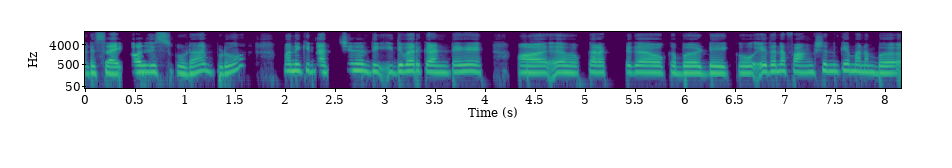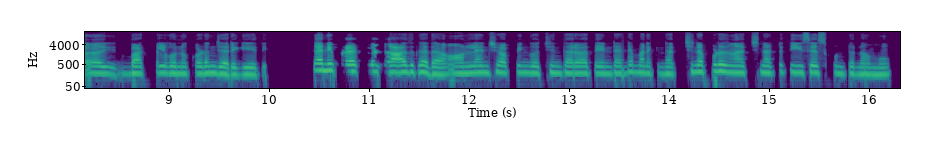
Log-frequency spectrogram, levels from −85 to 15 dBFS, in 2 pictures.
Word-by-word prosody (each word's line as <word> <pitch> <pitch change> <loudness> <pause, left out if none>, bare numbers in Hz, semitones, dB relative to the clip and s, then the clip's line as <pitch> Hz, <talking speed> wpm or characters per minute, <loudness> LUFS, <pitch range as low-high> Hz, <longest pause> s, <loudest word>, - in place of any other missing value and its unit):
అంటే 210 +1 -1
సైకాలజిస్ట్ 225 +4 +4
కూడా 195 +1 0
ఇప్పుడు, 205 -2 -3 0.5
మనకి 255 0 +2
నచ్చినది 250 +1 +1
ఇదివరకంటే 230 -1 +3 0.6
ఆహ్, 215 0 +5 0.2
ఆ - - +2 0.3
కరెక్ట్‌గా 220 0 0 0.2
ఒక 215 - -10
బర్త్‌డేకో 205 0 +1 0.2
ఏదైనా 240 +1 +1
ఫంక్షన్‌కే 240 +3 -1
మనం 225 -1 -1
బా 210 - +2 0.2
ఆహ్ 205 -1 0 0.3
బట్టలు 210 +1 -1
కొనుక్కోవడం 200 +1 -2
జరిగేది. 180 -1 -2 0.5
కానీ 275 0 +7
ఇప్పుడు 245 -1 +3
అట్లా 235 0 -4
కాదు 225 +1 +6
కదా! 195 -4 +1 0.2
ఆన్‌లైన్ 215 +1 -1
షాపింగ్ 215 -1 -3
వచ్చిన 210 +1 -7
తర్వాత 205 -1 -1
ఏంటంటే, 205 +2 -5
మనకి 205 -1 -4
నచ్చినప్పుడు 230 +5 -1
నచ్చినట్ట్టు 215 +1 -4
తీసేసుకుంటున్నాము. 195 -4 -4
215 Hz, 125 wpm, -23 LUFS, 205-230 Hz, 0.6 s, కానీ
